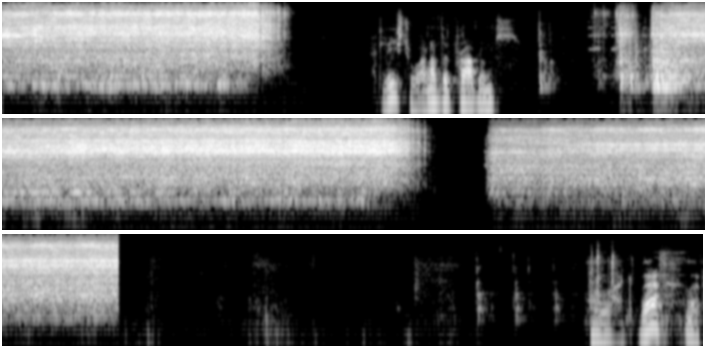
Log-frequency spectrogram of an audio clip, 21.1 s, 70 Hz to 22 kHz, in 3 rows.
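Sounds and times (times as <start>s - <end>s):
power drill running: 0.0s - 2.9s, 5.9s - 11.3s, 11.9s - 15.2s.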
